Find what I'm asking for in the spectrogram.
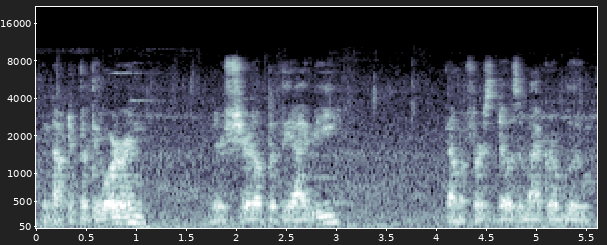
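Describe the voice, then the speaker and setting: A man with a very deep voice tells his story in a tired, world-worn way, swearing as he goes. He sits back from the mic in an echoey room. Steady ambient noise runs underneath. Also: moderate pace, recorded from a distance. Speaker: narrator. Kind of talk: first-person fiction journal narration.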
